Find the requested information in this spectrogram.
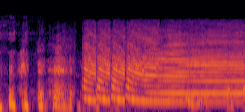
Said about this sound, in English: Give yourself an air horn.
